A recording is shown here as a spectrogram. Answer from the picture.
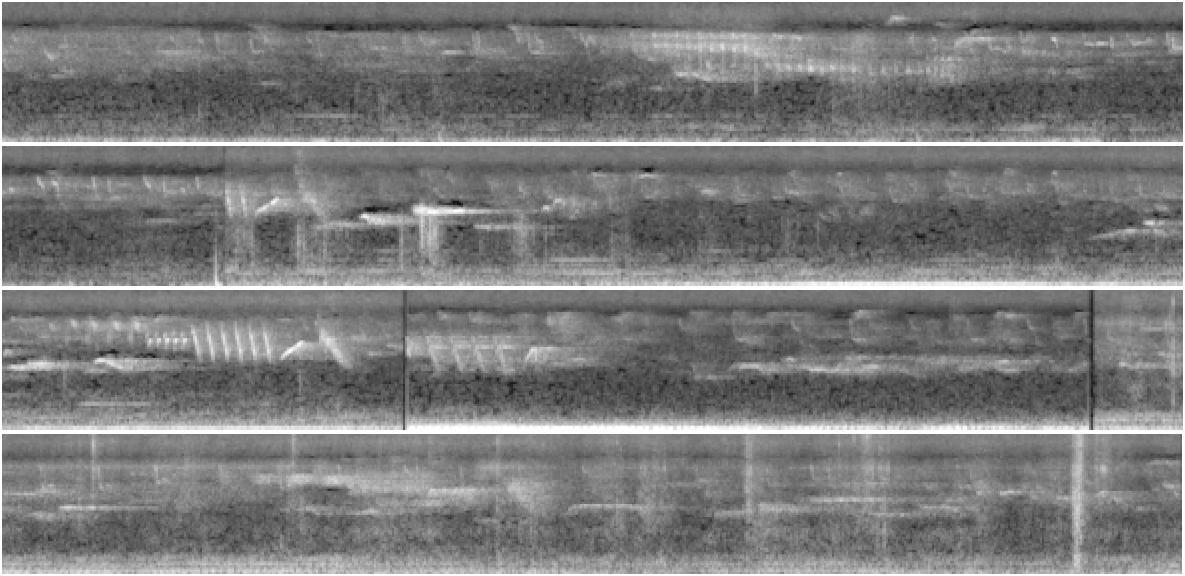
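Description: Woodland birds chirping and singing on and off over quiet forest ambience, with a low steady rumble through the middle stretch.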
